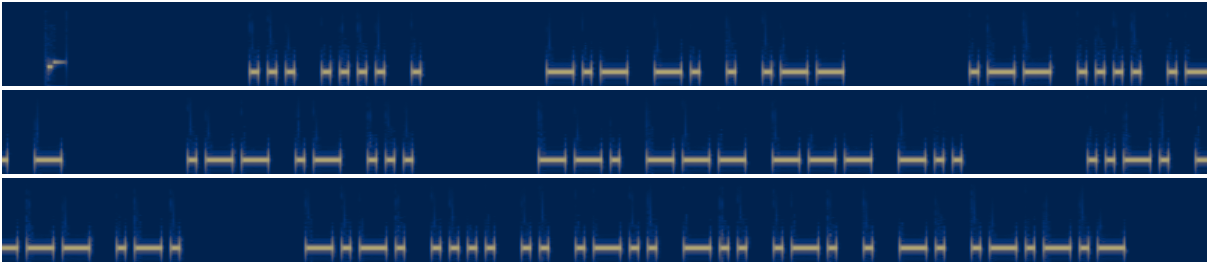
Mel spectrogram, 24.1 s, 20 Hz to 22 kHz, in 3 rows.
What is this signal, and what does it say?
Morse code, heard as a keyed tone, about 20 wpm, 700 Hz. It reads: SHE KNEW WHAT WAS GOOD FOR CHILDREN.
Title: 2x Word-Spacing - Sentences from Top 400 Words - 20wpm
